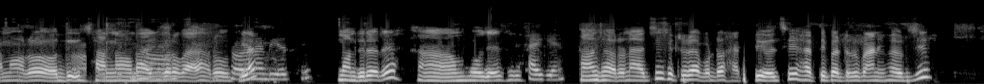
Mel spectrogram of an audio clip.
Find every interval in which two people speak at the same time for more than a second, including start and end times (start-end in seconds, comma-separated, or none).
0.8-2.5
